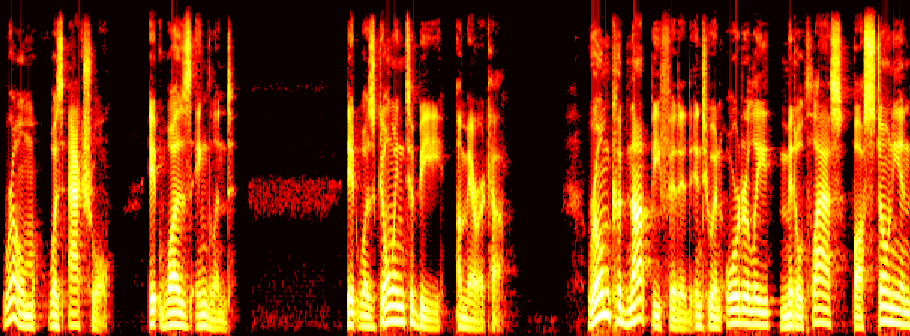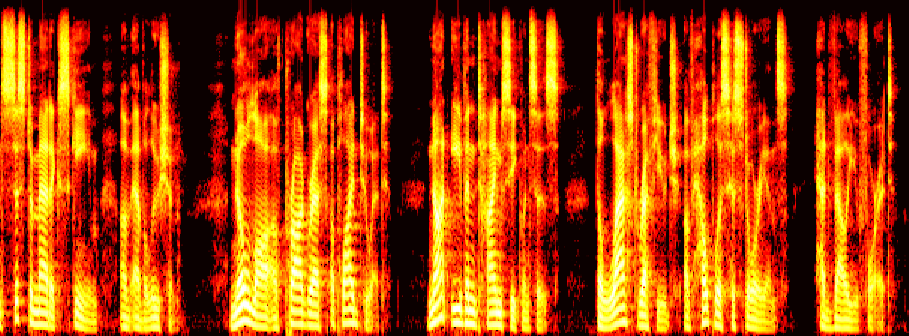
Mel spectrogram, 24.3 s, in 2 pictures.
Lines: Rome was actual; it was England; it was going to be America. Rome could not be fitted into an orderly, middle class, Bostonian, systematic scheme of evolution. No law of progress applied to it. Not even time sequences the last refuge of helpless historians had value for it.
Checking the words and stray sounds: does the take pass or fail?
pass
